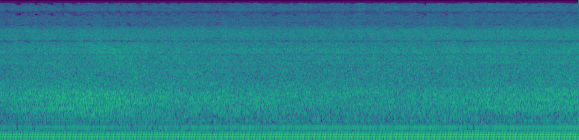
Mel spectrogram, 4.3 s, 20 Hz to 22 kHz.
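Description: A 2019 BMW M2 Competition with a 3.0-litre twin-turbo inline-six and Valvetronic exhaust idling, a loud, steady low rumble with an even pulsing drone throughout, recorded close to the tailpipes.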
